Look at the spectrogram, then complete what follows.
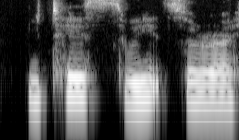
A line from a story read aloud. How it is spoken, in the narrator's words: mumbled, drifting back to sleep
